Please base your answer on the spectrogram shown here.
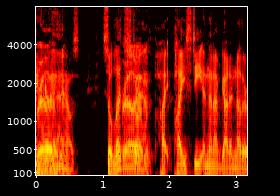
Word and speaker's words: Paiste: thank you pisty America so I think that's pretty clear that it's it's pisty but I've got one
